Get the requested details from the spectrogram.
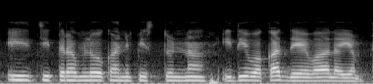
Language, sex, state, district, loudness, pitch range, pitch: Telugu, male, Telangana, Hyderabad, -13 LUFS, 175-190 Hz, 180 Hz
